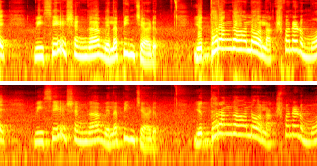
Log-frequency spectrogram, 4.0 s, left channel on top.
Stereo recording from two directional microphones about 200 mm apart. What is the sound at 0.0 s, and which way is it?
Speech, 30° left (ahead or behind).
